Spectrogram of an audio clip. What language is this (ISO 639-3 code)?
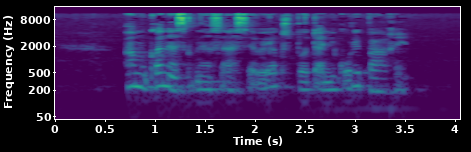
kat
